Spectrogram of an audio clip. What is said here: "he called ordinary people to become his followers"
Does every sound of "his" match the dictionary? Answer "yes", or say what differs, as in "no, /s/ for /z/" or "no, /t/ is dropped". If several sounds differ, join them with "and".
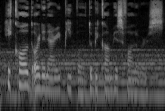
no, /s/ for /z/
